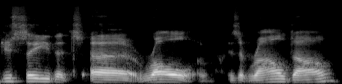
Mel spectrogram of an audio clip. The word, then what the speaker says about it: Roald Dahl: Is it Roald Dahl? How do you say his name? Raldol, yeah.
